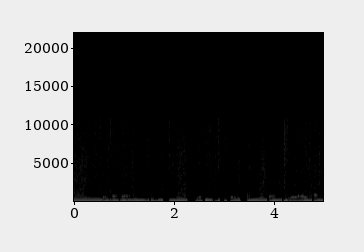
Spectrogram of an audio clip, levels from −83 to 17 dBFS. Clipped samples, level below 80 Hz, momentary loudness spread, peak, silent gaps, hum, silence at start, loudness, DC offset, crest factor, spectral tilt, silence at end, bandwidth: under 0.1%; -62 dBFS; 4 LU; -46 dBFS; 1.78-1.88 s, 2.25-2.42 s, 2.93-2.97 s, 3.07-3.11 s, 3.33-3.44 s; none; 0 s; -61 LUFS; under 0.1%; 14 dB; -5.5 dB/octave; 0 s; 11 kHz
